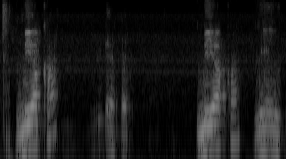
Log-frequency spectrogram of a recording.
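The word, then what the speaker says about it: Milcah: And Makah. Pronounce the name. Milka.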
